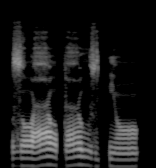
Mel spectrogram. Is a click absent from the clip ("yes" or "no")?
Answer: yes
